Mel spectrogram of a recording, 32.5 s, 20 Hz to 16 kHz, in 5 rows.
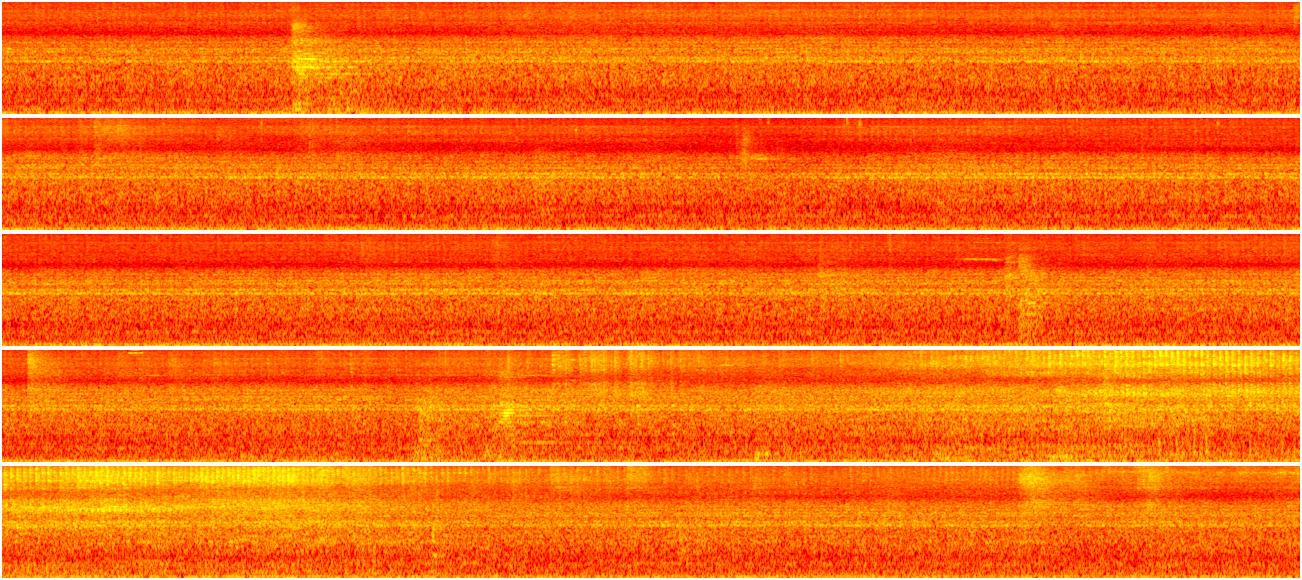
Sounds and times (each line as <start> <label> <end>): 0.0 Construction site sounds 32.4
18.0 Traffic Sound 32.4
